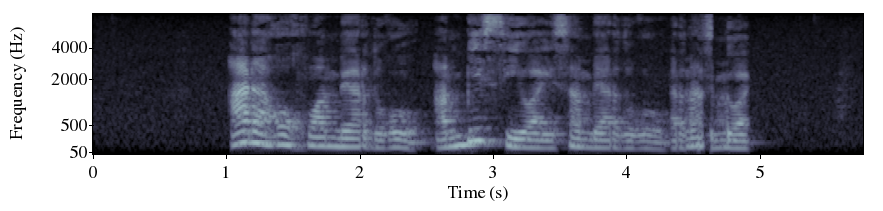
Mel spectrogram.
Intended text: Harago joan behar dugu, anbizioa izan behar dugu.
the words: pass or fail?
fail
